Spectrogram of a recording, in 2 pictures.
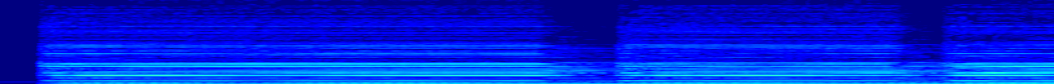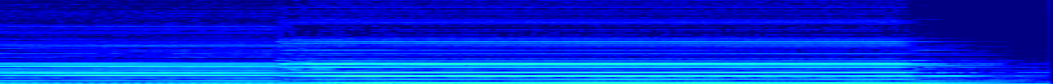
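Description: Hauptwerk virtual pipe organ playing loud, full held chords over a deep pedal bass. The chord changes about three times before it is released near the end and fades away in reverberation.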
